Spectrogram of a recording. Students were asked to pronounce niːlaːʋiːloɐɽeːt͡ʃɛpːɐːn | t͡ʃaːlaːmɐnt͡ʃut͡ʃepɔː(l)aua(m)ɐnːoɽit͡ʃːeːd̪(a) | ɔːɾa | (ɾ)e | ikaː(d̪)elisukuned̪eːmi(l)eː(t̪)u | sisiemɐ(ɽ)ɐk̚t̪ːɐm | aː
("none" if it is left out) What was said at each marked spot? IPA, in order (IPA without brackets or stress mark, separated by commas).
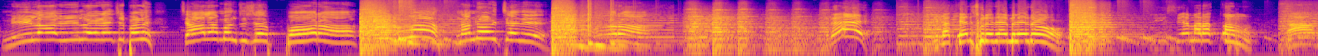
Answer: ɾ, n, i, ɾ, t̪, l, d̪, ɾ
